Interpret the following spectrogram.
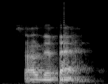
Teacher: al haber una sola N, no acompañada por una E, ese debe nasalizarse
